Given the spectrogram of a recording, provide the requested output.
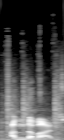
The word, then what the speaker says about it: Ahmedabad: let's explore a bit Ahmedabad which is not pronounced like this uh in guati they cut a lot the ball so it's will be like andad and the BV andad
